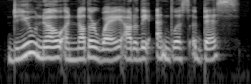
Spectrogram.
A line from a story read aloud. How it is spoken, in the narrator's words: Luo Bingha snapped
